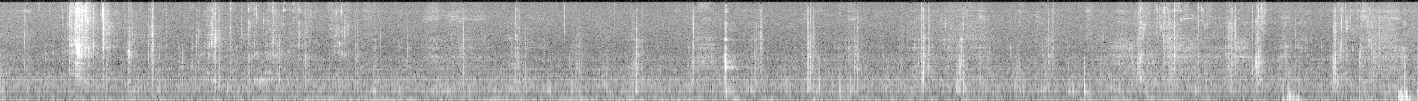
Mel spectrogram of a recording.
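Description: Roast suckling pig skin being bitten and chewed up close, with repeated crunchy bites and crackly chewing throughout, no talking.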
